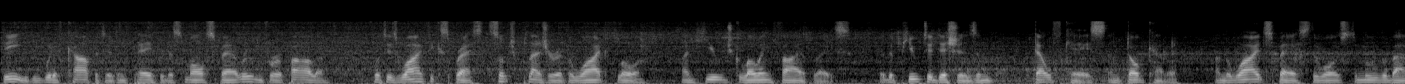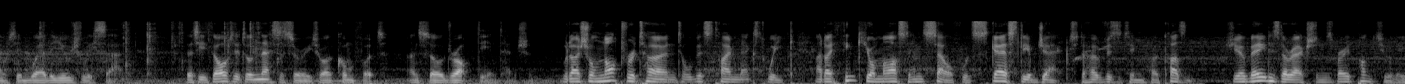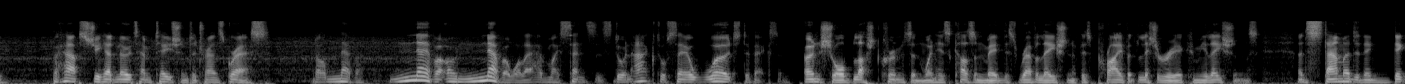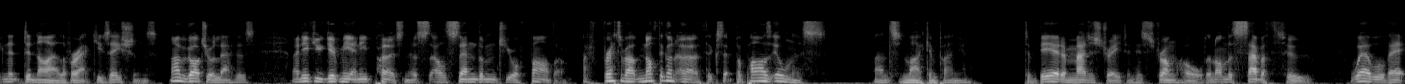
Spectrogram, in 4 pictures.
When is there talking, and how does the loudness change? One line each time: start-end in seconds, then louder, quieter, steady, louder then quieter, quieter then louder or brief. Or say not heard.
0.0-56.1 steady.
